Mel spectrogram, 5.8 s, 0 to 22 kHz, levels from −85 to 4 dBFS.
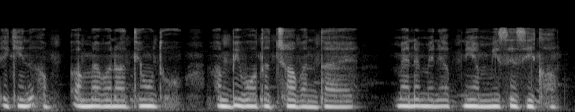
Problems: constant background noise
